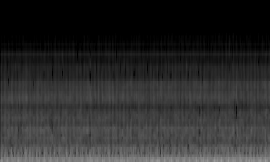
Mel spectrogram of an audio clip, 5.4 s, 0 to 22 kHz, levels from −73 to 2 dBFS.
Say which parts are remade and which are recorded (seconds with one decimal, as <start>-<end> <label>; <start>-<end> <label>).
0.0-5.4 remade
